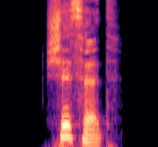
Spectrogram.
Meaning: second-person plural subjunctive II of scheißen
- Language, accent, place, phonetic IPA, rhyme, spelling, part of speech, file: German, Germany, Berlin, [ˈʃɪsət], -ɪsət, schisset, verb, De-schisset.ogg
